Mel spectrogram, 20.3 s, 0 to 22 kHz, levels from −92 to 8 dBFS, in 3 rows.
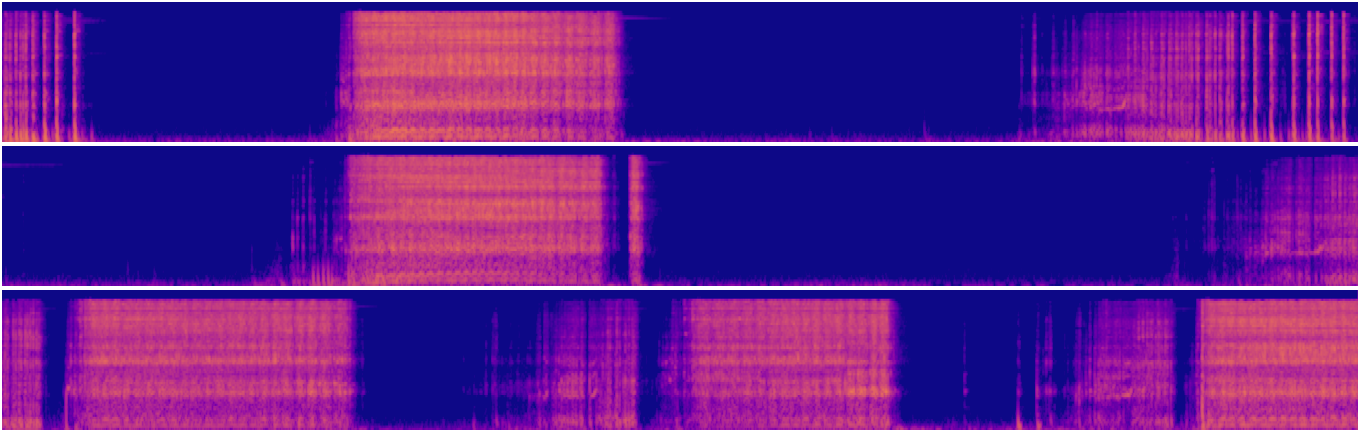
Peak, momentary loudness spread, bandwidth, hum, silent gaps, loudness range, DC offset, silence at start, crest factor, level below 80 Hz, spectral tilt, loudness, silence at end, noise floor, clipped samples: -4 dBFS; 23 LU; 17 kHz; none; none; 16 LU; under 0.1%; 0 s; 26 dB; -56 dBFS; 0 dB/octave; -23 LUFS; 0 s; -80 dBFS; under 0.1%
